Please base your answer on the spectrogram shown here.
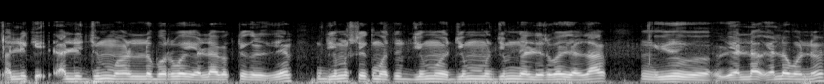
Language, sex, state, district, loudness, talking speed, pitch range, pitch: Kannada, male, Karnataka, Belgaum, -12 LUFS, 115 wpm, 115-130 Hz, 125 Hz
